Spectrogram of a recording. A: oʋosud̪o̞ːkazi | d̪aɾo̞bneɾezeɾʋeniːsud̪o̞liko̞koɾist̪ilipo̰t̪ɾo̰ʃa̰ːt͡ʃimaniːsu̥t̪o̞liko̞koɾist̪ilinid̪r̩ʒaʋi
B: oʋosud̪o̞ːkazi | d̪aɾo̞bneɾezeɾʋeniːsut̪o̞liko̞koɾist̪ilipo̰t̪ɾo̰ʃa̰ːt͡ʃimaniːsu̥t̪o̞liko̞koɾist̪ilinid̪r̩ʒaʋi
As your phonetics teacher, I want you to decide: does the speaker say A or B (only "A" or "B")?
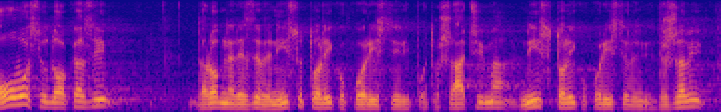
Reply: B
